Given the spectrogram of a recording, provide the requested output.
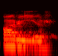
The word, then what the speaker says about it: par ailleurs: On ne prononce pas L, donc c'est par ailleurs.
